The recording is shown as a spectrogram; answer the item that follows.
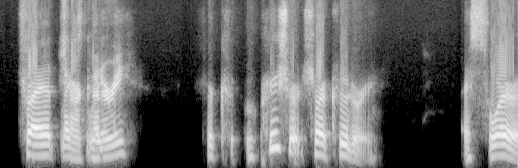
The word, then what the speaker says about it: charcuterie: like um assortment of different types of food recruiter you saying it right charcuterie sure okay pretty sure now you got me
